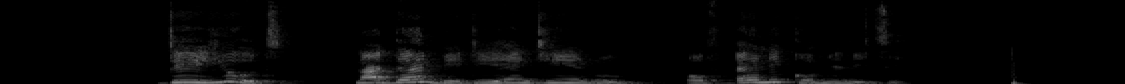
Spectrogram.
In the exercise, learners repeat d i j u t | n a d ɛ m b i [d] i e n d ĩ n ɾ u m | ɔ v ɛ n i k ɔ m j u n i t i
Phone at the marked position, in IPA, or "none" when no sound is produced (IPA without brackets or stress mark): d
